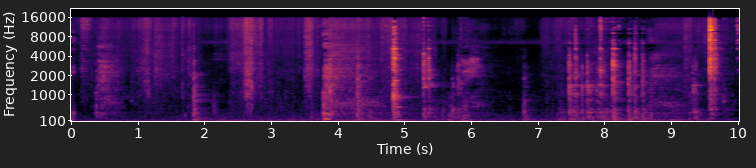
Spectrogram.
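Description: A wrench working a nut loose on the underside of a car: irregular metallic clicks and knocks, a few of them sharper and louder, as the nut is broken free for an alignment adjustment.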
